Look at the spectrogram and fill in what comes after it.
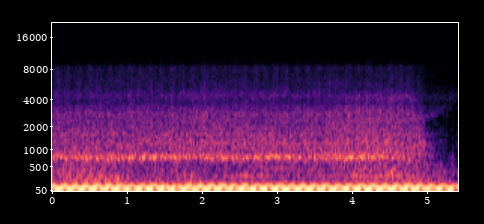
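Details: First-gen diesel truck with a P-pump, started on a borrowed battery: strong even clatter with a steady deep rumble, no misses or knocks; running healthy and smooth, though it later wouldn't shut off (not a runaway).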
